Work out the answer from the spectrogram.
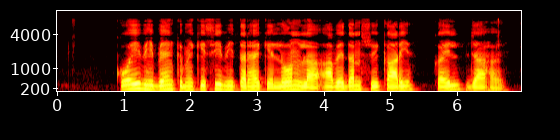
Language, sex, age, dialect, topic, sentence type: Magahi, male, 18-24, Western, banking, statement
